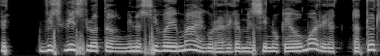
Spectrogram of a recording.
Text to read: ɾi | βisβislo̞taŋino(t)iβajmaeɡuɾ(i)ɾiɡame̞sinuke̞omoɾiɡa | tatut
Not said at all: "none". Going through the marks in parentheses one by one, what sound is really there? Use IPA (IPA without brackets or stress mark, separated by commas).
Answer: s, a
